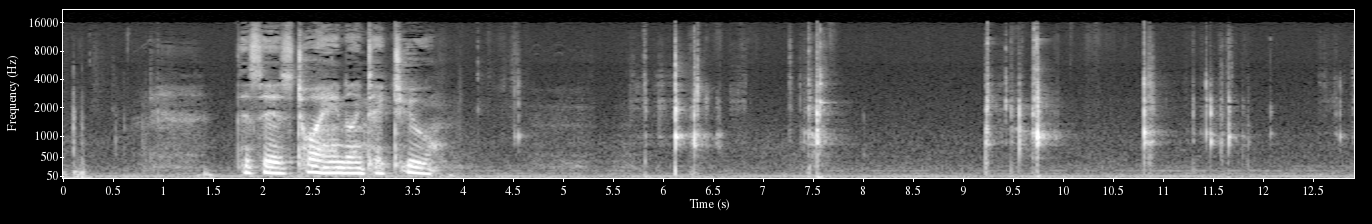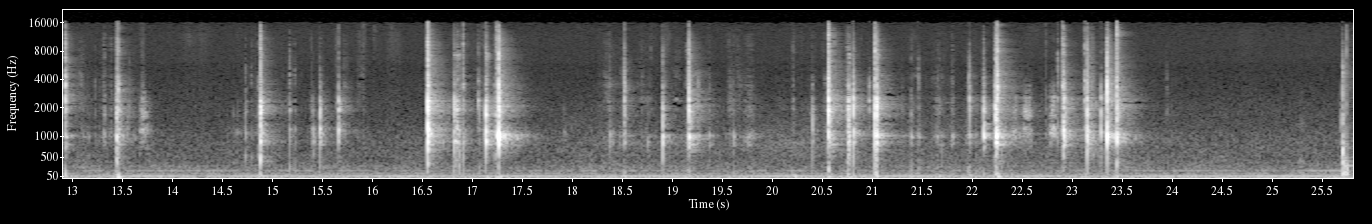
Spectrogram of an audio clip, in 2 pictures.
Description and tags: FOLEY toy handling 2
What It Is:
Me handling a metal car, Speed Racer's Mach 5.
A young girl handling a toy horse.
